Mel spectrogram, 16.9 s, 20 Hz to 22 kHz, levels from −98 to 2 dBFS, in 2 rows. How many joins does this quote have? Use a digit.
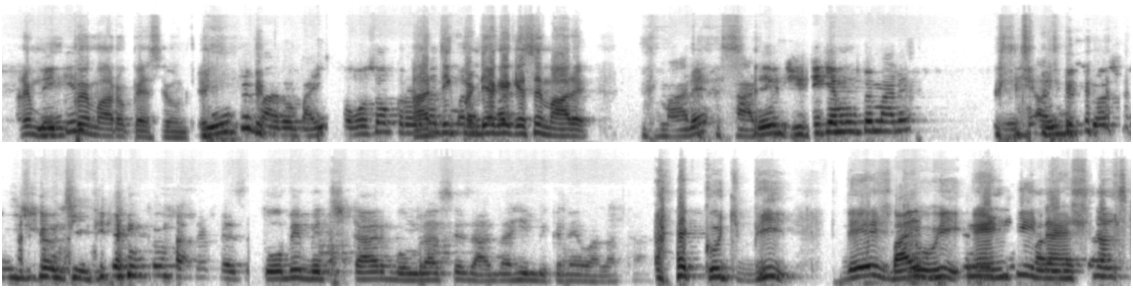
1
